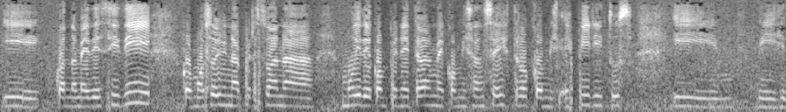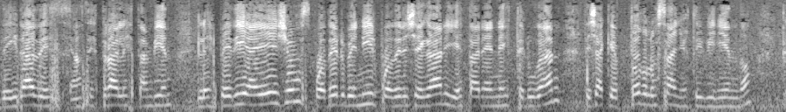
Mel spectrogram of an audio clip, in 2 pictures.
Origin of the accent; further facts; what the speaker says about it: Jujuy, Argentina; now in Mar del Plata, Argentina; soy de acá, de Jujuy, de la zona del Ramal, o sea, mi etnia sería la etnia Baguaraní. Hace 10 años que estoy viviendo en la ciudad de Mar del Plata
